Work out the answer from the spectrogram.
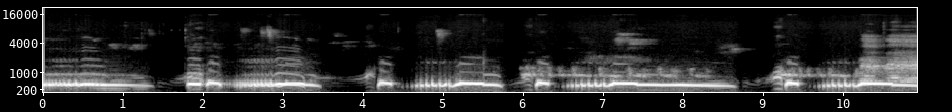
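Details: Puter pelung (spotted dove) calling to provoke rival doves into answering: a series of low, mellow coos, some drawn out into long steady notes with a slight rise at the end, phrases separated by short pauses, in a quiet background.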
